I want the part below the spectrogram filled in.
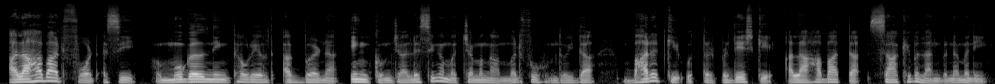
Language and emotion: Manipuri, neutral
